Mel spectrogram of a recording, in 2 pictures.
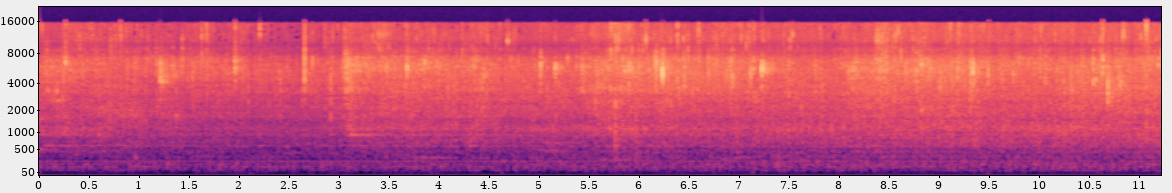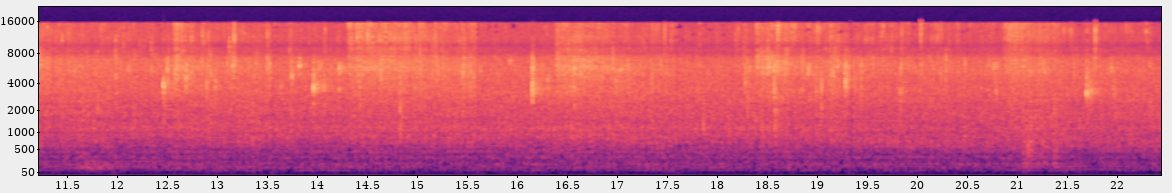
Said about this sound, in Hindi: पकौड़ों को गोल्डन ब्राउन कर लेंगे, अब इसे फ्राई कर लेंगे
